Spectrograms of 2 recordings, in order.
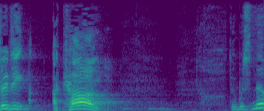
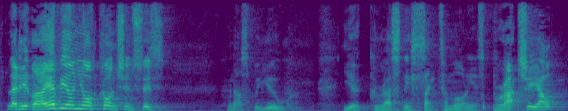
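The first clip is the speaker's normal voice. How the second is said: ordinary talk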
